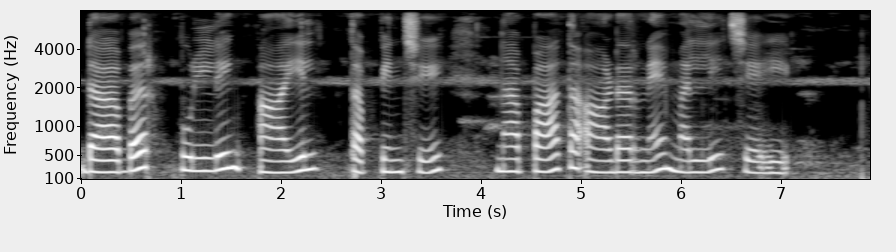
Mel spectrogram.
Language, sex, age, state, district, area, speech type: Telugu, female, 45-60, Andhra Pradesh, East Godavari, rural, read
